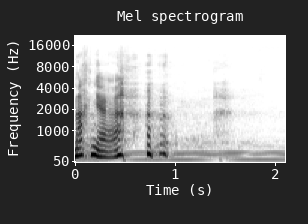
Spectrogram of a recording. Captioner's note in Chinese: 笑声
